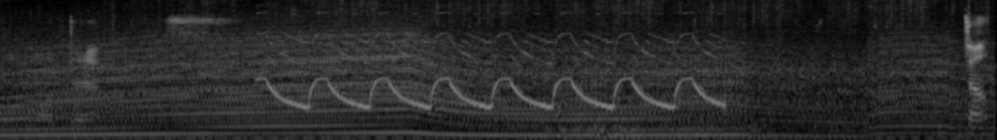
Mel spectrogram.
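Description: A police siren in the video game Flashing Lights wails in a rapid rising-and-falling yelp, about seven quick cycles over a steady engine drone, then cuts off and leaves the engine running alone.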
